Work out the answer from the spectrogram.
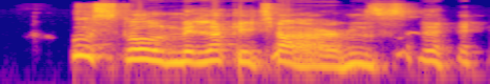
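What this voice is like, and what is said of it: Put-on Irish accent. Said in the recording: “But not in an Irish accent.”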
